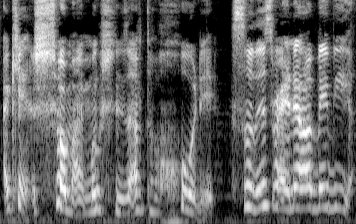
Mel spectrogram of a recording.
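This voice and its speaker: A young woman crying as she speaks a halting, emotional confessional vlog, her voice rising and breaking as she gets upset. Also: fairly high pitch, breathy edge. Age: young adult. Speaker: vlogger.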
